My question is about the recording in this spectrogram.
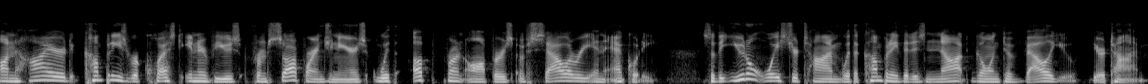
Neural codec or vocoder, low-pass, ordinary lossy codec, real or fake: none; 7.2 kHz; Opus, 32 kbps; real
